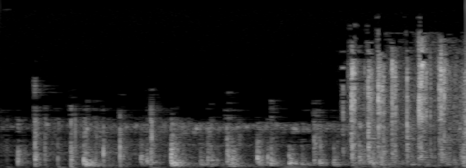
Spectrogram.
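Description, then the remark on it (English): The handle and latch of an express office's back door rattle in a quick run of sharp clicks and taps, growing brighter and busier toward the end as the unlocked door gives way. No one speaks. “Back door's probably bolted from the inside, too. We'll soon find out.”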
